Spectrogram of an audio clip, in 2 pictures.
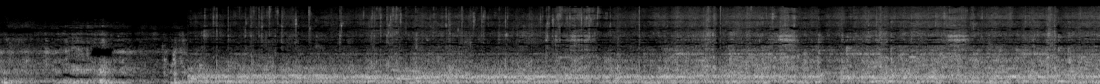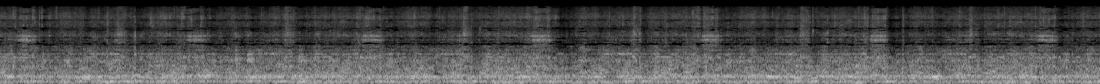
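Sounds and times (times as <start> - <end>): dishwasher water spraying: 1.9 - 22.0.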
